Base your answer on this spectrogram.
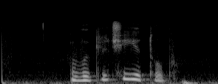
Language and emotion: Russian, neutral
